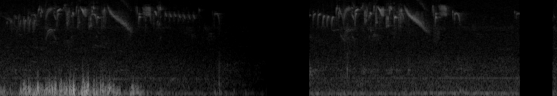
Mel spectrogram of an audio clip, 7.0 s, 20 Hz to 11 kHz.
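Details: Free-living European serin singing at Santo Tomás, Zamudio, Bizkaia, on 6 May 2018: two bursts of high, hurried, glittering twitters with descending slurred notes, partly covered early by a low rumbling thump, and interrupted by short gaps of silence.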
